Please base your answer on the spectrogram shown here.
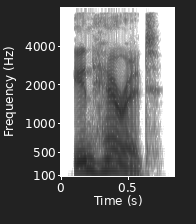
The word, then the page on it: inherit: inhérit; インヘリト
